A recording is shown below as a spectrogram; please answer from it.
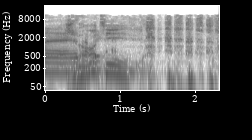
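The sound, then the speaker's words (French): A voice imitates a dog panting: a brief vocal sound gives way to a quick run of rhythmic, breathy huffs, loud and even in pace. “mais les chiens ne transpirent pas. Alors, comment font-ils? Alors, d'abord, ils ventilent.”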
